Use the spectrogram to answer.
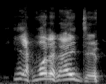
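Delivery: high laughing wounded voice; laughing mock hurt. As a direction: giggle through pretend offence. Joining the mock hurt bit.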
